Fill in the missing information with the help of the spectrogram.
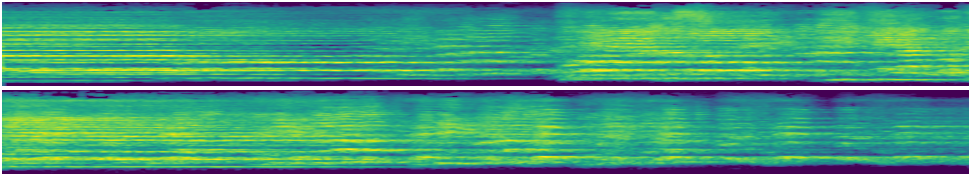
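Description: Children's choir singing sustained chords in several parts, with a fresh, busier entry of voices about four seconds in; the sound thins out and gets quieter near the end.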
